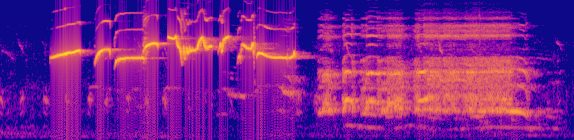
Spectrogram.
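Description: An Oriental magpie-robin sings a quick run of varied, sliding high whistles, then breaks into a harsh, scratchy, buzzy chatter for about two seconds.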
